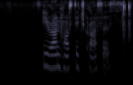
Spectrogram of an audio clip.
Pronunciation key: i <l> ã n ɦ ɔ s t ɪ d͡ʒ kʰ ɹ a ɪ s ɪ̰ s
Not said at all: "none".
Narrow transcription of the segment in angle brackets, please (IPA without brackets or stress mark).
ɹ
